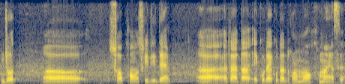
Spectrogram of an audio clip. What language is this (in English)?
Assamese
